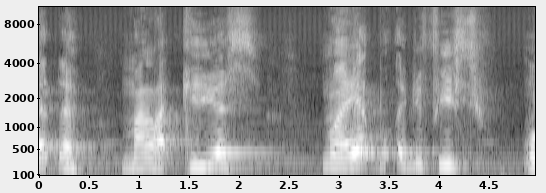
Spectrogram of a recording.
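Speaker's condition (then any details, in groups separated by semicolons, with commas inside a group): Cerebral palsy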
